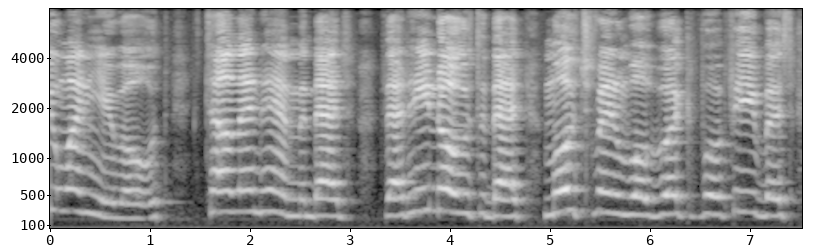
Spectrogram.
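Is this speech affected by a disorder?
Yes: anoxic brain injury.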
